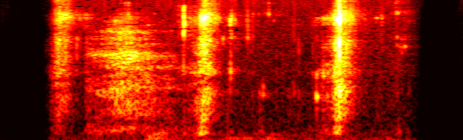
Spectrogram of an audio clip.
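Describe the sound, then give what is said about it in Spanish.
Wet, crunchy chewing of grapes, a few moist bites and squishes over about two seconds with sharper crunches near the middle and end. No one speaks. “Me encanta comer uvas.”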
